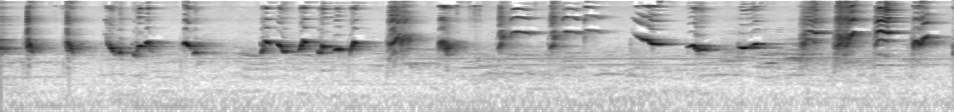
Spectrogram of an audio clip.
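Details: Fighting song of a greater green leafbird: continuous lively mix of rising whistles, sharp squeaky slurs and clicks in quick succession, loud and close.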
